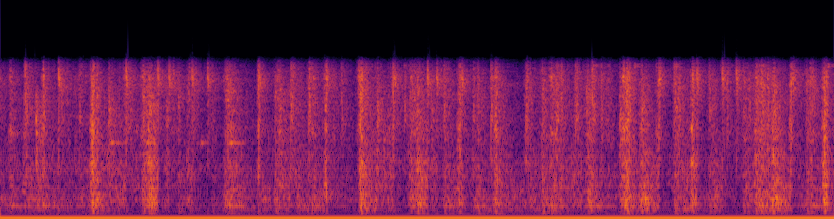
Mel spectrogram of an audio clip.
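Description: Typewriters played together as percussion, a dense, continuous clatter of key strikes.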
